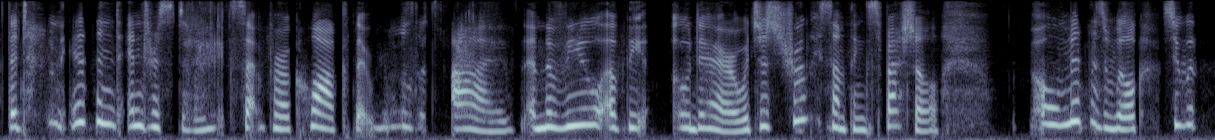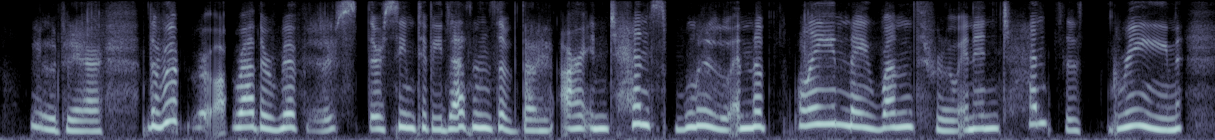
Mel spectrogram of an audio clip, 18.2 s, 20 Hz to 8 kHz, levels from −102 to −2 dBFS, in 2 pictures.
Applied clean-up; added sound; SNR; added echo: neural diffusion model UNIVERSE++.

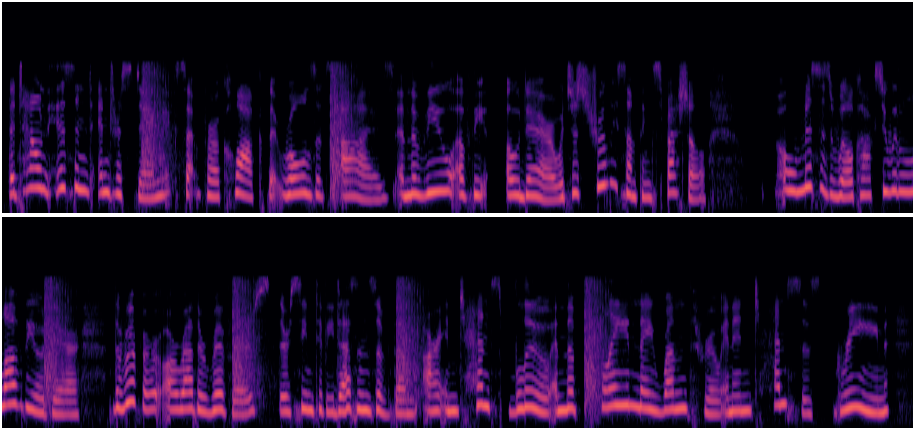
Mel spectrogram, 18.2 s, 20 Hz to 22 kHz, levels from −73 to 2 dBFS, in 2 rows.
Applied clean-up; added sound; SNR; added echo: none; Gunshot, gunfire; 17 dB; none.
